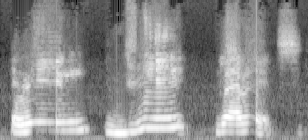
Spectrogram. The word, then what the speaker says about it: reinvigorate: In the word reinvigorate, we have 5 syllables. The last syllable, we count it as 1, is rate, R-A-T-E. Then the second one is G-O. So invigorate. Okay? And then, of course, the 3rd syllable is VI or V, where we place the stress.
